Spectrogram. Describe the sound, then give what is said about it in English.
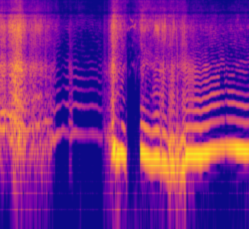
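A deflating balloon flying around the room squeals and sputters in a wavering, buzzy whine that bends up and down in pitch, breaking off briefly twice before a long steady squeal. No one speaks. “It was a balloon flying around the room.”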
